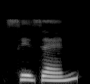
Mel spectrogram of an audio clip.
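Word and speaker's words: si rén (死人): Nói chạy là để kiêng, hỷ thần, thần vui, tiếng Trung đọc là, si xén, người chết, tử nhân, thì đọc là, si rén.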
